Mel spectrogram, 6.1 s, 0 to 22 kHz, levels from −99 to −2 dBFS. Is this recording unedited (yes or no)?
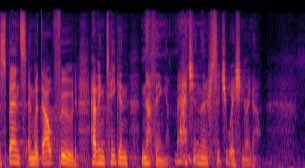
yes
